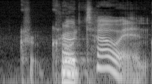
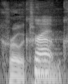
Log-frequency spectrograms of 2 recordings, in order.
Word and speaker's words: Croatoan: C-R-O-A-T-O-A-N. Crotoan. Look, you want to look that up and see how you pronounce it? I don't think I pronounced it right. – Should we do the thing where they... – where they say it for us. – Okay. How to pronounce... – C-R-O-A-T-O-A-N. Crotoan. – Crotoan. I'm going to go with Crotoan. – Crotoan. Yeah, I think you're probably right.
